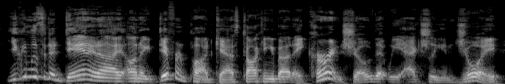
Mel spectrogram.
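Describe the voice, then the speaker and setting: A man co-hosting a podcast reads plugs during a casual outro, rambling loosely and correcting himself along the way. His mid-range voice is sing-song, quick and fairly bright.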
